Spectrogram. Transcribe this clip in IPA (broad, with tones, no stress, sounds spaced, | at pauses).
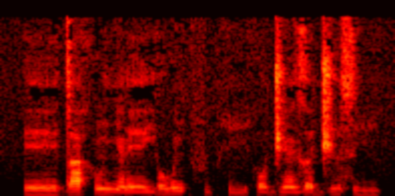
eː˨ d a˦ h ũ˦ ɲ ɛ̃˧ ɾ eː˧ j o˦ w ĩ˦ k f i˨ p h iː˨ h o˧ d͡ʒ ɛ̃˧ ɣ ə˦˨ d͡ʒ ɨ˦ s i˨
